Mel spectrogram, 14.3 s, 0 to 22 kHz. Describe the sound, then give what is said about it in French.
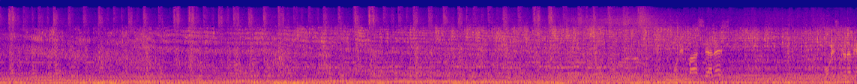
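Single-engine propeller torpedo bombers, five flying together, drone steadily in flight. The engine roar is loud and continuous, blended with other dense sound throughout. “Même si les 5 monomoteurs peuvent parcourir aisément une distance de 1780 km avec une torpille et 3750 km sans arme de défense”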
